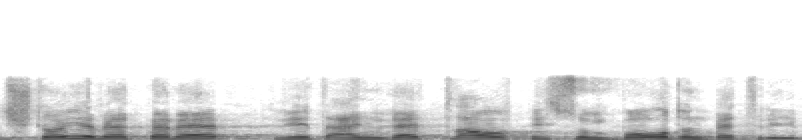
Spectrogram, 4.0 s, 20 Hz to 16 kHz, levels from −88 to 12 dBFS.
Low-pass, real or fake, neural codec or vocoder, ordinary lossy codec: 7.2 kHz; fake; codec, 16 kHz, 4 kbps, FreqCodec, smaller model; none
